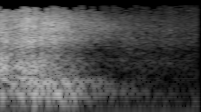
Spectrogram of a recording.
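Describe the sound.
A pistol shot is fired at a bullet mark on a wall: one loud, sudden bang that cracks out and then decays in a roaring tail over about half a second.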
